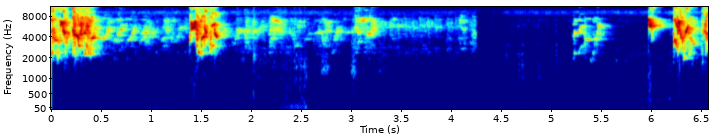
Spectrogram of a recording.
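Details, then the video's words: Albino lovebird: sharp shrill squeaky bursts trailing into buzzy chatter, a short quiet gap, then more piercing squeaks at the end. "burung lovebird albino yang jadi primadona"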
